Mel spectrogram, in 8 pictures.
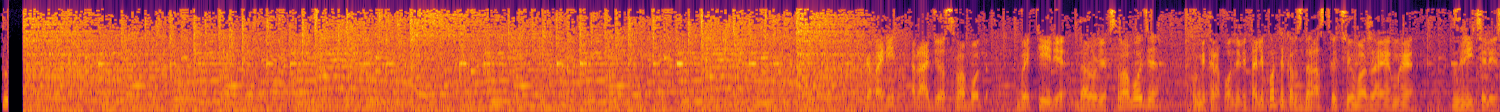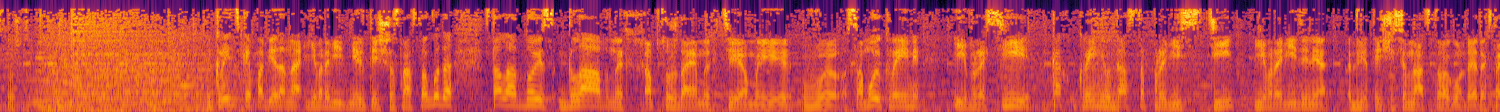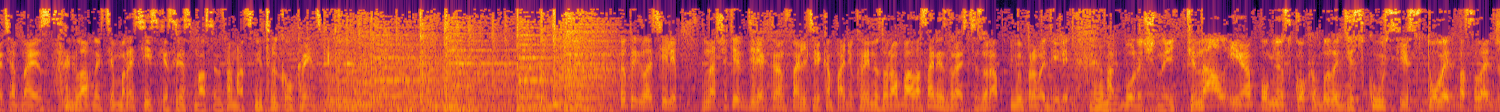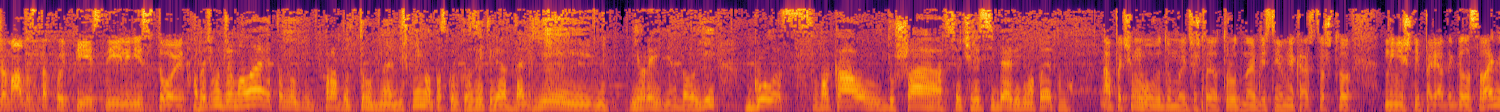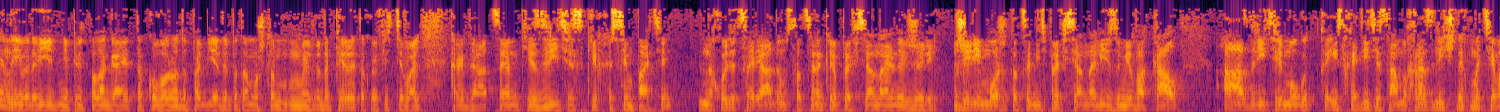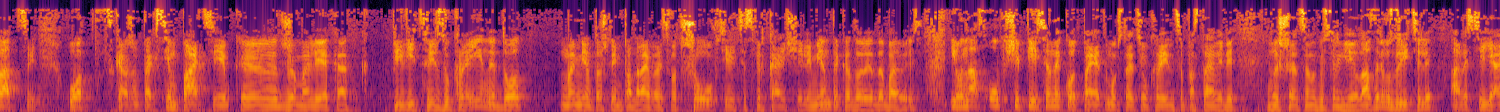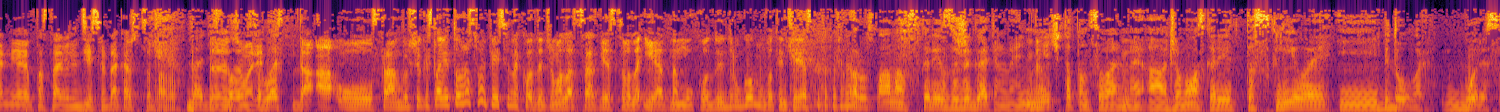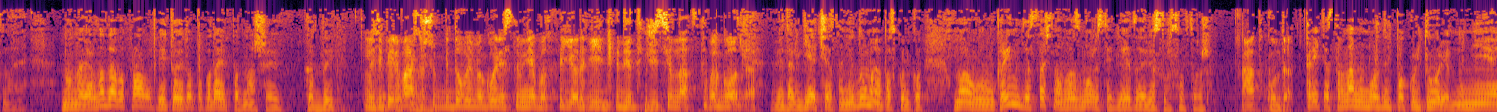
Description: Виталий Портников беседует с директором Национальной телекомпании Украины Зурабом Аласанией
